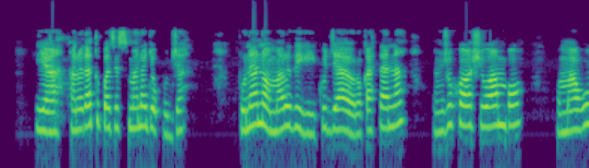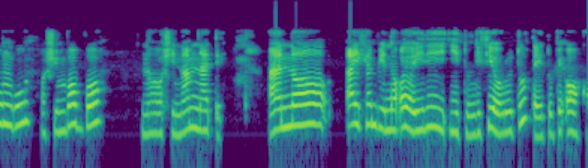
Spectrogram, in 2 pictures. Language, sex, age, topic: Oshiwambo, female, 25-35, agriculture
